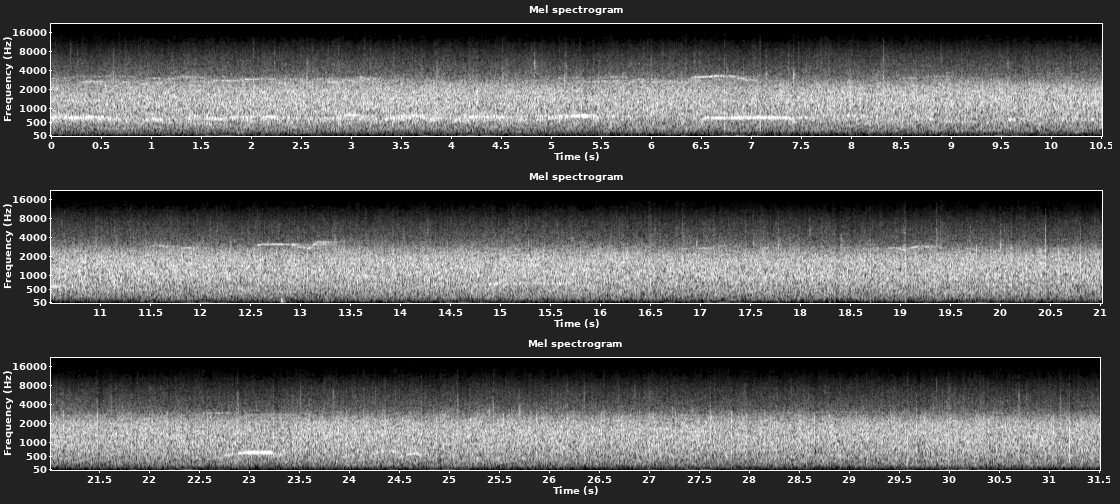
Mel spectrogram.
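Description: A large audience giving sustained, steady applause in a big hall, a standing ovation, with a few faint voices rising out of the crowd now and then.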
